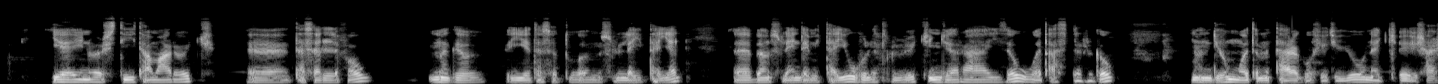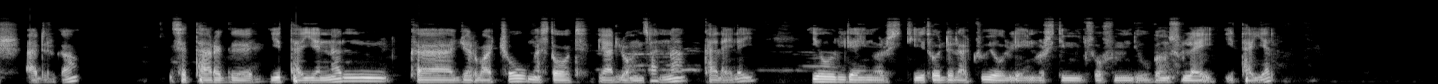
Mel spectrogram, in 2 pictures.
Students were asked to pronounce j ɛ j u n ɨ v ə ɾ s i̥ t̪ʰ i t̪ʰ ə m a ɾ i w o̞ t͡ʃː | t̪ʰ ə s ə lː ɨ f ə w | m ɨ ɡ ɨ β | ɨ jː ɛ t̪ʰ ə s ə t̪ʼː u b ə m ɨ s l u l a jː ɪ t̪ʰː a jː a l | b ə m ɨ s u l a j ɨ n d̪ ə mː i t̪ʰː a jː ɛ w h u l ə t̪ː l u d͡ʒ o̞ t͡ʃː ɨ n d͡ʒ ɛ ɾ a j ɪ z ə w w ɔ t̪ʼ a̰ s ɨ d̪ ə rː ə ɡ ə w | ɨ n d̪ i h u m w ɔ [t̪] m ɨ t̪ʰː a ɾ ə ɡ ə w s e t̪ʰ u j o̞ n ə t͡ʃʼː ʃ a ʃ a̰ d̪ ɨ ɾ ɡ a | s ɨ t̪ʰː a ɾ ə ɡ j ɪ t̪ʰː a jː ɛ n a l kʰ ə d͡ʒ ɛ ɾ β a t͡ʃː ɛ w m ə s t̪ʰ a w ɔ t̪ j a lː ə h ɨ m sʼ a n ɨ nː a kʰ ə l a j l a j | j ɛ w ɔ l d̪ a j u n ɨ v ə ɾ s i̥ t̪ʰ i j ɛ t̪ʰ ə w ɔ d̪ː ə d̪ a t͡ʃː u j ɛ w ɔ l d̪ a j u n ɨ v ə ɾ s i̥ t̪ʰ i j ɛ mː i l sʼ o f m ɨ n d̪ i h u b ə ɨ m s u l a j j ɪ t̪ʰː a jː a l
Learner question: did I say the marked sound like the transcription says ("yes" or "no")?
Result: no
